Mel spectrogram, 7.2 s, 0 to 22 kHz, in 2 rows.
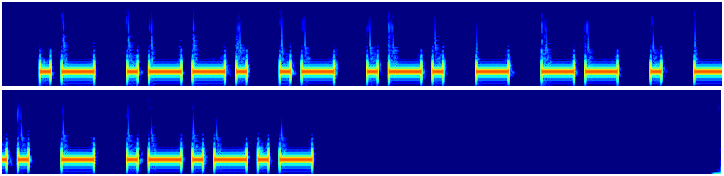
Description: Morse code, heard as a keyed tone, about 22 wpm, 700 Hz. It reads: APARTMENT.
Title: Sentences from Top 1000 Words - Review Part 6 - 22wpm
